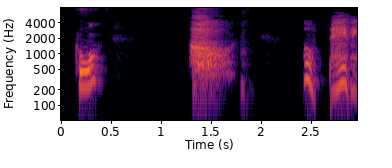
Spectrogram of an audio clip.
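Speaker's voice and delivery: out of breath. Explaining a squat after demonstrating it, out of breath. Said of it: "I'm out of breath".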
